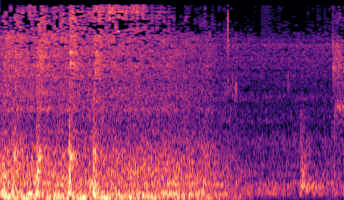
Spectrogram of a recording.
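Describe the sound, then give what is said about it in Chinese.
A short radio jingle for a railway news segment, built from train sounds: a loud, steady rail rumble with rhythmic wheel clacks, easing off slightly toward the end. No one speaks. “至于陣間聽咩呢，好耐冇播過呢個 Jingle 囉噃。”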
